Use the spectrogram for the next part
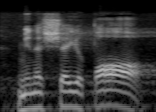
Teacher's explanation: لما تقول بتلاقي الصوت عم ينتشر في الفم. من الشيطان الطاء مفخمة، لابد فيها من تفخيم الطاء وعدم همسها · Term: طاء مجهورة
